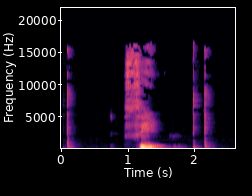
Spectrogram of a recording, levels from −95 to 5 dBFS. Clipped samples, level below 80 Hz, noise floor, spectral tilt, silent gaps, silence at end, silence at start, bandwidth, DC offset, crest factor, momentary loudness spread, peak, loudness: under 0.1%; -68 dBFS; -82 dBFS; -4 dB/octave; none; 1.1 s; 0.95 s; 16.5 kHz; under 0.1%; 20 dB; 26 LU; -2 dBFS; -16 LUFS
